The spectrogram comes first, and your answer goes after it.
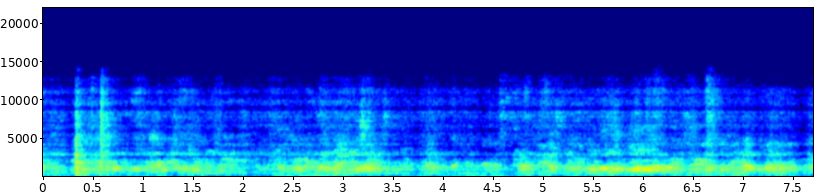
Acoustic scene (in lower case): crowded indoor space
